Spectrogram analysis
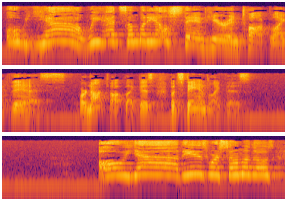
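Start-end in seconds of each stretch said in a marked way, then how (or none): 0.1-4.6 high, far-off cry of recognition, then settling; sudden realization. Retold or imitated. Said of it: "it's like lights dawning". 8.8-11.2 sudden realization. Retold or imitated. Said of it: "it's like lights dawning".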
